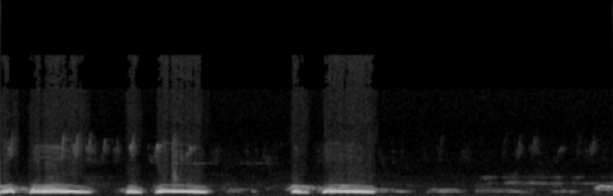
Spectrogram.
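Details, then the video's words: Spotted dove repeating a rapid thúc gù coo pattern meant to provoke decoy doves: three bursts, each a short clipped note followed by a longer loud coo, then quieter scattered murmurs. "cu gáy thúc gù bài bản bổi nghe ức chế với giọng này, cu gay kich boi nhanh noi gù"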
